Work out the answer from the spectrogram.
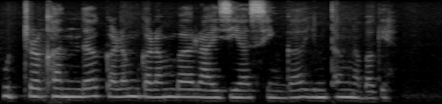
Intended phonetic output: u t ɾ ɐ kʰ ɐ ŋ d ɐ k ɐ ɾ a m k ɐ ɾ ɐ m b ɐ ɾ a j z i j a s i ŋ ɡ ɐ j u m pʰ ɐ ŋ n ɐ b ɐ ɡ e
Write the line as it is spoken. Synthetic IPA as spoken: u t ɾ ɐ kʰ ɐ n d ɐ k ɐ ɾ ɐ m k ɐ ɾ ɐ m b ɐ ɾ a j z i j a s i ŋ ɡ ɐ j u m tʰ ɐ ŋ n ɐ b ɐ ɡ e

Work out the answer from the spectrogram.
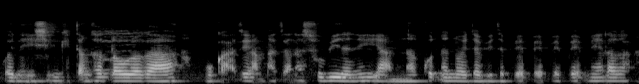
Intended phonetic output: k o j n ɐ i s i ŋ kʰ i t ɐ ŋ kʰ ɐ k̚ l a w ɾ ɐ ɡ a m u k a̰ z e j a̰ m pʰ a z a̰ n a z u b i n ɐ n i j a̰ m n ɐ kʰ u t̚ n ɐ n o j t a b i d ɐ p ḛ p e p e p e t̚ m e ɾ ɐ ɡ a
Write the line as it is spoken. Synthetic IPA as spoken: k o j n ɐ i s i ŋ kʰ i t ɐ ŋ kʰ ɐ k̚ l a w ɾ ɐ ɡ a m u k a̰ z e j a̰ m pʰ a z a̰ n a s u b i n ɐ n i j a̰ m n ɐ kʰ u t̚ n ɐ n o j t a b i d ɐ p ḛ p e p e p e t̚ m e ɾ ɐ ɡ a

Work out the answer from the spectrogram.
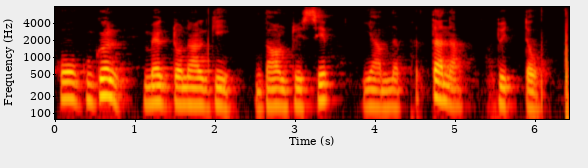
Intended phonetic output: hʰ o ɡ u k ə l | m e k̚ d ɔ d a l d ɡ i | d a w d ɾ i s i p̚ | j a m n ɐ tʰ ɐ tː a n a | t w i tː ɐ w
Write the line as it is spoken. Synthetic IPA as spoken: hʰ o ɡ u ɡ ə l | m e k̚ d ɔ n a l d ɡ i | d a w n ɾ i s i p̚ | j a m n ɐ pʰ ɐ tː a n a | t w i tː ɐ w

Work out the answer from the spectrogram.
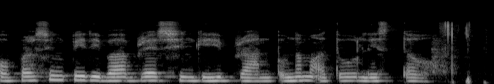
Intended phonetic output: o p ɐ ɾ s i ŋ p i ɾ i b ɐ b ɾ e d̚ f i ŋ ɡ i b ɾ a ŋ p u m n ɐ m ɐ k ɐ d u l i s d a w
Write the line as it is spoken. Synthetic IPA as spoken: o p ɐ ɾ s i ŋ p i ɾ i b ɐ b ɾ e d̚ s i ŋ ɡ i b ɾ a n p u m n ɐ m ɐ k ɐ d u l i s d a w

